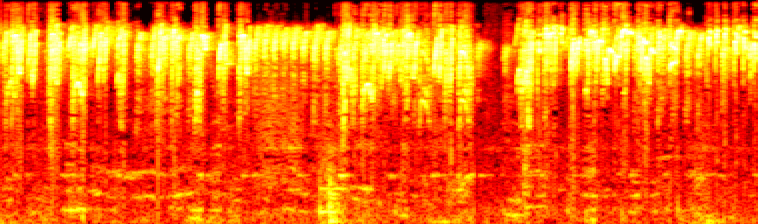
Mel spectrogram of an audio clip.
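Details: Noisy Crimson sunbird chattering in a fast, continuous stream of very high, thin chips and trills. Near five seconds it breaks off briefly, then resumes just as busily.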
